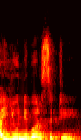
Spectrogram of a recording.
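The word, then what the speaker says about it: university: ऑफ अ यूनिवर्सिटी, आप सोचेंगे कि यूनिवर्सिटी, इसका प्रोनाउंसिएशन क्या हो रहा है, यूनिवर्सिटी, ठीक, यूनिवर्सिटी, ठीक, यू हो रहा है, यू हो रहा है, यानी कि आपका जो साउंड लिखा हुआ है वोवेल से स्टार्ट हो रहा है।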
